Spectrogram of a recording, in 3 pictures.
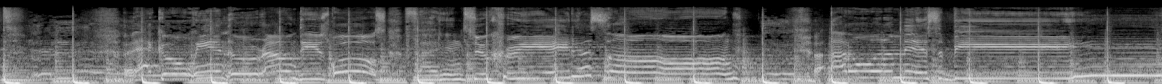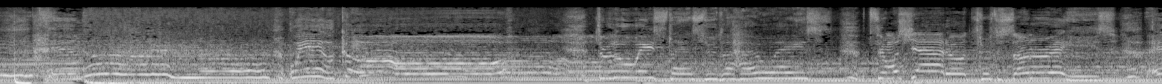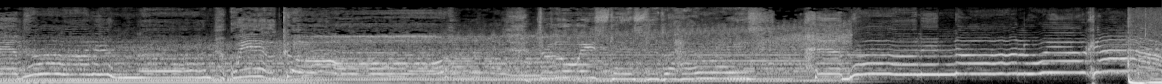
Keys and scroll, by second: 17.9 ctrl+e.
